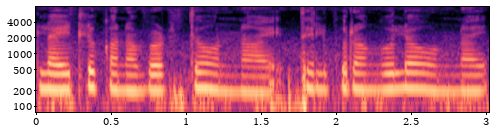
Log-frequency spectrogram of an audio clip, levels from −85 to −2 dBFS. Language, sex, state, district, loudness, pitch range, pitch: Telugu, female, Telangana, Mahabubabad, -16 LUFS, 200-215 Hz, 210 Hz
